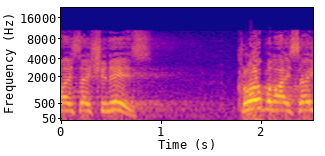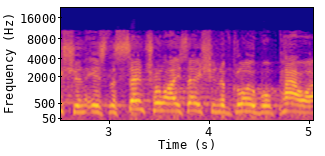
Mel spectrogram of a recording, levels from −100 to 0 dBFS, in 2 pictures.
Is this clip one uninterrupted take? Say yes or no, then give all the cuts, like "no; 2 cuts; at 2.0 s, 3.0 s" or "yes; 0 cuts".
no; 1 cut; at 1.1 s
